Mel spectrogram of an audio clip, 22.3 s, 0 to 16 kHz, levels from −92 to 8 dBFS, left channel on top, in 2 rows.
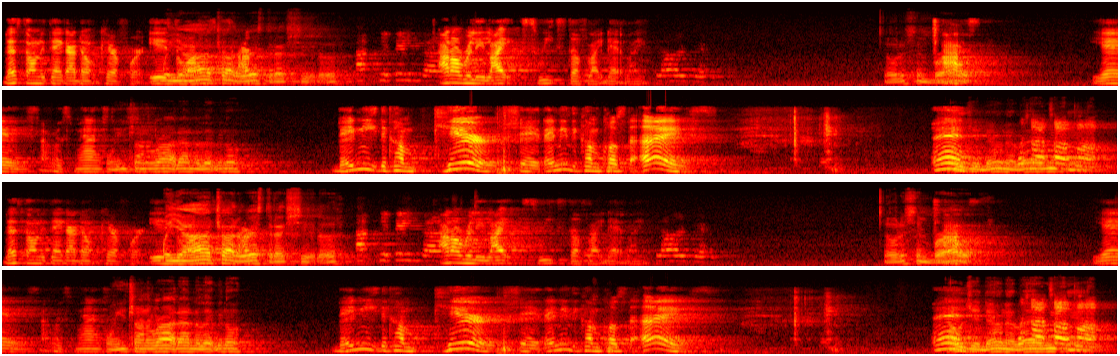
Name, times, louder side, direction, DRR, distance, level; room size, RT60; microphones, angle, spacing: voice 1, 0.0-2.0 2.4-2.5 4.4-6.4 9.4-9.6 10.9-12.7 14.5-18.1 18.5-19.6 20.4-21.0, left 5 dB, 90° left, 12 dB, 0.9 m, -30 dB
voice 2, 1.6-3.4 8.8-9.7 12.2-13.6 20.6-22.0, right 3 dB, 65° right, 7 dB, 1.0 m, -32 dB
voice 3, 3.5-4.4 5.8-5.9 6.5-7.0 21.3-22.1, right 3 dB, 20° right, 9 dB, 0.8 m, -33 dB
28.0 x 21.5 x 6.0 m, 1.5 s
head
